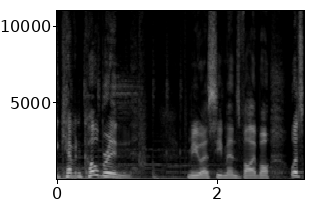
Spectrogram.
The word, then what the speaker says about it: Kevin Kobrine: going into the break so coming out I'll pronounce it correctly Kevin Cobrin from USC men's volleyball what's going on man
